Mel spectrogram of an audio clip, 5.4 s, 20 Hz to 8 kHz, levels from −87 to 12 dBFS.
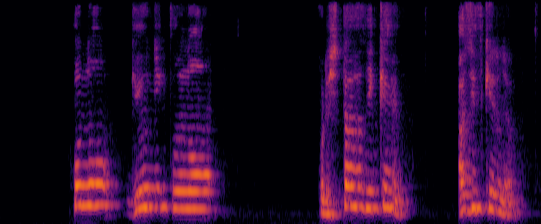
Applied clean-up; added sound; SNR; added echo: neural mask model DeepFilterNet 3.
